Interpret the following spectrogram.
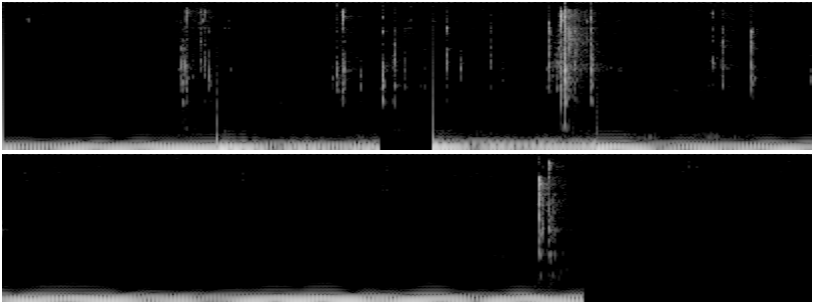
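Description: Sub bass from FL Studio's Sytrus synthesizer: a low sine tone thickened with five detuned unison voices and added harmonics, its volume swelling and dipping as the detuned voices drift against each other. The held notes change pitch a couple of times, with a short break about two and a half seconds in, and the bass stops about a second before the end.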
